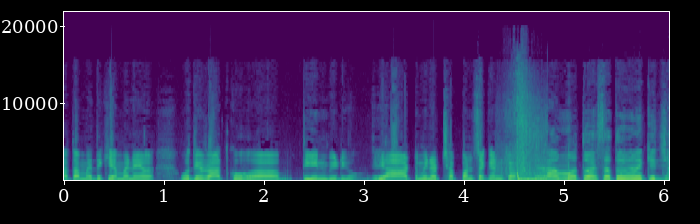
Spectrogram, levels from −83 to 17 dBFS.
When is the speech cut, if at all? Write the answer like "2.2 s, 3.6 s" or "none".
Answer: 2.3 s, 4.6 s

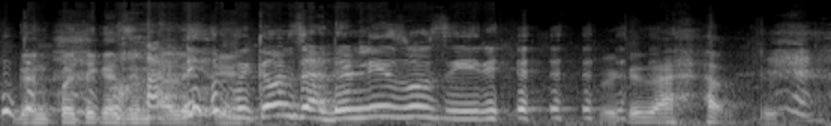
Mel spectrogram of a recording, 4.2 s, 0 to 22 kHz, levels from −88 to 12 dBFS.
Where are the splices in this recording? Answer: none

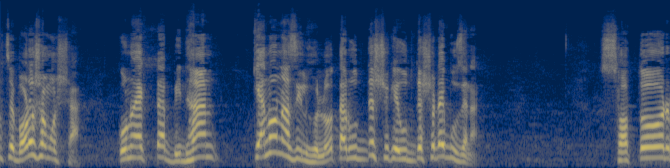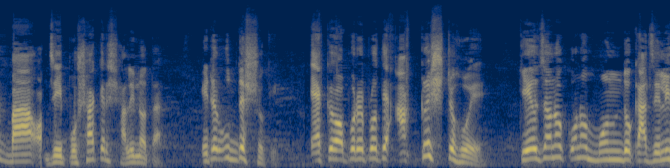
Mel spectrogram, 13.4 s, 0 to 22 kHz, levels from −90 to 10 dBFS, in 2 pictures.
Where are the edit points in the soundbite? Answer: 7.1 s

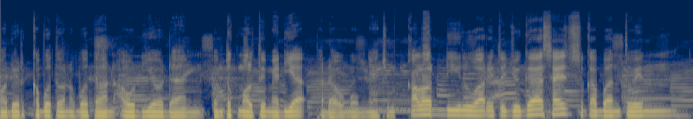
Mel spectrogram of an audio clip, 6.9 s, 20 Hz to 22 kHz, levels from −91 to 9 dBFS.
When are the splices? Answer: 3.8 s

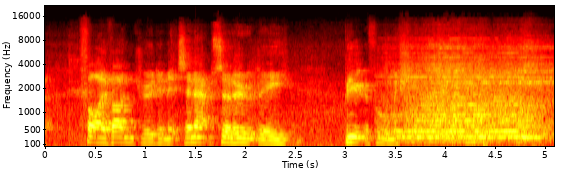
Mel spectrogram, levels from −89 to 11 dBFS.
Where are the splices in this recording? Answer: 3.5 s

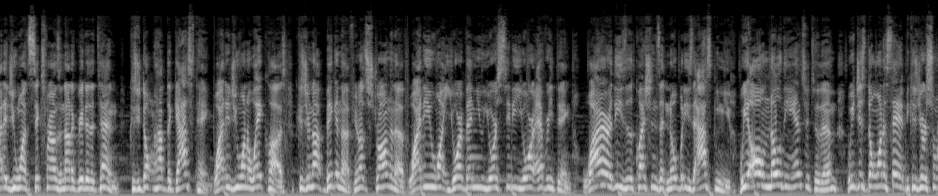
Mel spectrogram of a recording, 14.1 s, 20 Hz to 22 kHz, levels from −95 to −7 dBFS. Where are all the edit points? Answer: 3.1 s, 6.1 s, 11.0 s

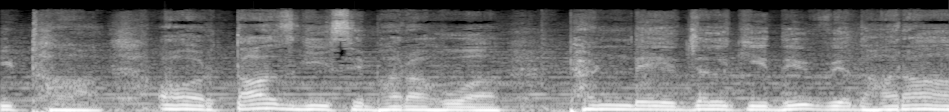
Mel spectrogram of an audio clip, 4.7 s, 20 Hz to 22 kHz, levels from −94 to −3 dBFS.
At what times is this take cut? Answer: none

